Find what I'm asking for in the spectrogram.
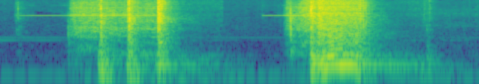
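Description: Cordless drill driving screws into wood on an off-grid cabin addition, two close, loud bursts of whirring motor, the first broken into short pulses, the second a longer steady run.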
